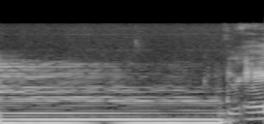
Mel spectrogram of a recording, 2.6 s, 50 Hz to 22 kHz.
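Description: A single sustained low E note on a distorted electric guitar tuned down to A430, loud and close, ringing steadily for about two seconds before being cut off by a short scrape.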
